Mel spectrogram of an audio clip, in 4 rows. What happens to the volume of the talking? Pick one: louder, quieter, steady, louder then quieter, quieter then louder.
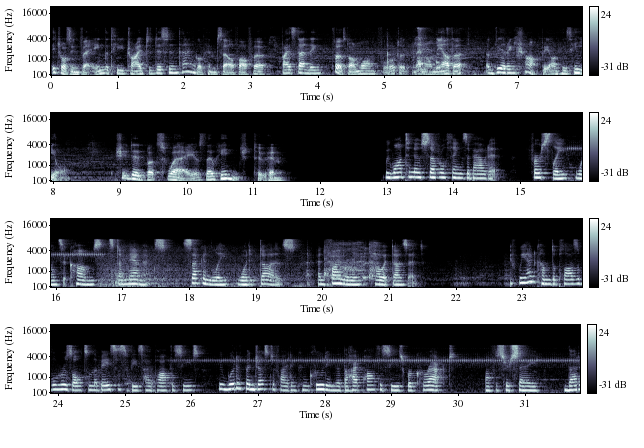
steady.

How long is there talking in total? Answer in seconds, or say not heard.
29 s.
